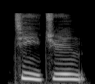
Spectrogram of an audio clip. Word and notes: 季军: jì jūn

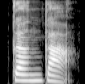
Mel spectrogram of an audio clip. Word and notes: 尴尬: gān gà

